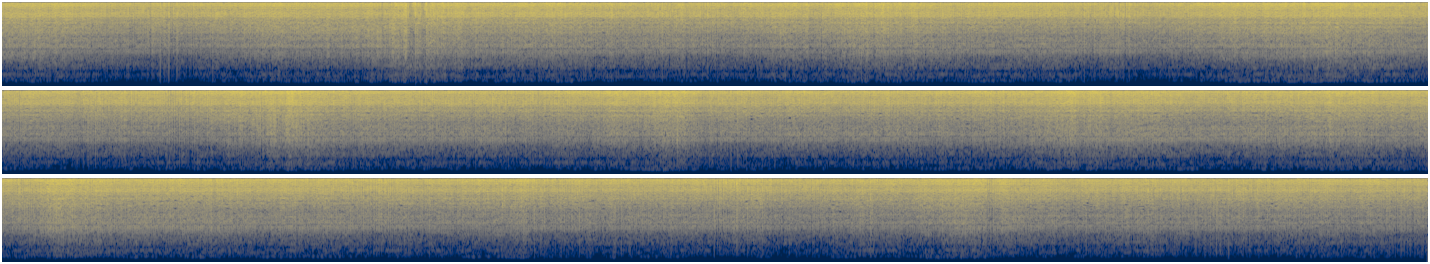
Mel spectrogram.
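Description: Wire-feed welder's arc sizzling steadily without a break as it lays a bead on square steel tubing.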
